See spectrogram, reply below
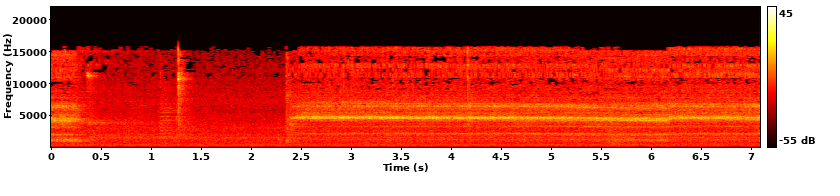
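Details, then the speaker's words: Bird pressure-limited ventilator on a practice test lung after compliance is raised back to 0.05: the inspiratory flow sound grows longer, indicating increased tidal volume that could harm the patient. "สังเกตว่าเมื่อคเพิ่มขึ้นเสียงของเบดจะยาวขึ้นแสดงว่าไvolเพิ่มขึ้นหรือขนาดของถังน้ำใหญ่ขึ้น"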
